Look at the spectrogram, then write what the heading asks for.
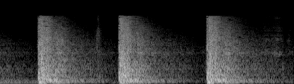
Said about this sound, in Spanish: Cuando Lennon se disponía a entrar en el edificio, recibió 5 disparos por la espalda.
